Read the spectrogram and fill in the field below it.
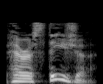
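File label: "paresthesia", British English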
